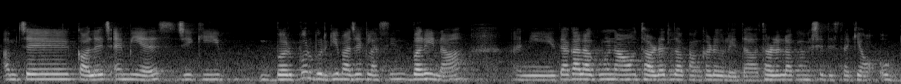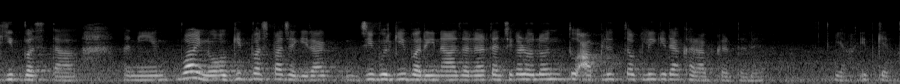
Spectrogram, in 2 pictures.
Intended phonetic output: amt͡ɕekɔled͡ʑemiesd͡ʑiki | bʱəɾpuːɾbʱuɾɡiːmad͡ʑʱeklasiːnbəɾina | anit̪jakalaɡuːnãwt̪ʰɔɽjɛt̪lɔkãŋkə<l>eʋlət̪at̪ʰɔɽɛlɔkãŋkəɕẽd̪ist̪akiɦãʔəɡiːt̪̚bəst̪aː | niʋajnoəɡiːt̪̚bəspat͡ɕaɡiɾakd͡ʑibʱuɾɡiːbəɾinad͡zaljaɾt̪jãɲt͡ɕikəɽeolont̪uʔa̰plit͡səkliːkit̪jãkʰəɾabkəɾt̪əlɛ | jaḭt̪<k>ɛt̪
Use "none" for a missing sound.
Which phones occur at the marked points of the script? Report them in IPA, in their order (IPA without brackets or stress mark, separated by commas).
ɽ, k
